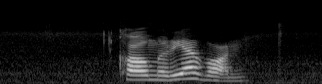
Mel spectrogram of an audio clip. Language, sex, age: English, female, 20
